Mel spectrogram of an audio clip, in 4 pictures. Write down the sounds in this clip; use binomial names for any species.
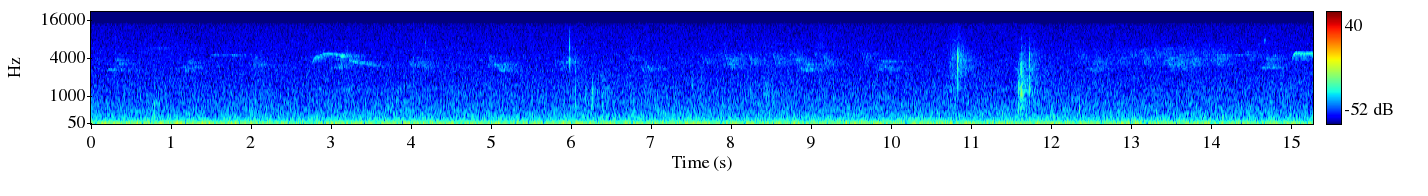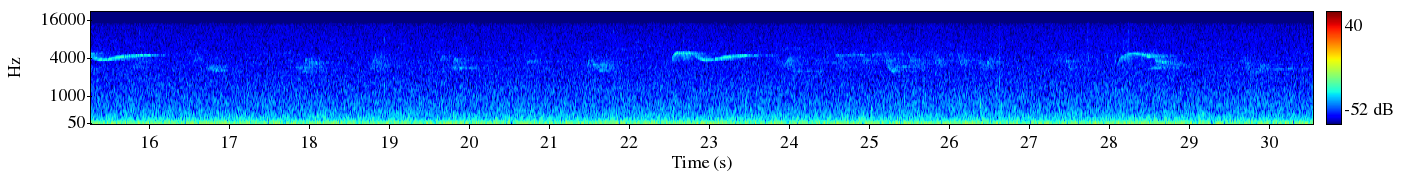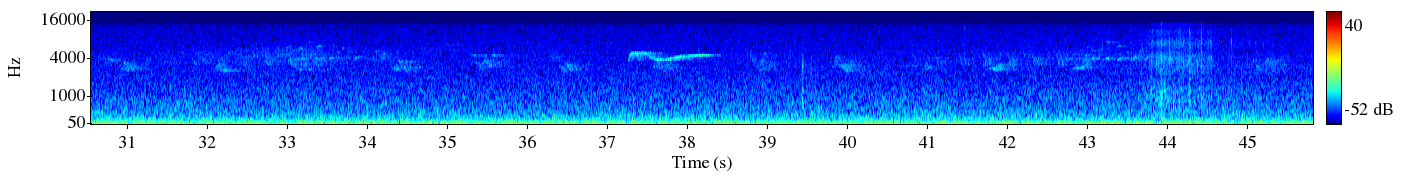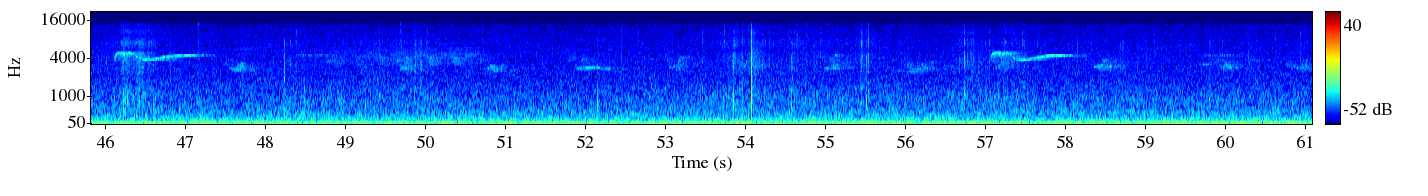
Vireo olivaceus, Setophaga virens, Contopus virens, Seiurus aurocapilla, Catharus guttatus, Certhia americana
